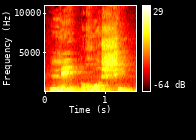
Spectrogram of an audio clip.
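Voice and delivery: "les rochers" said very slowly, with a French R and no final R; teacher model of "les rochers", ending on a clean E; slow French "les rochers" for students to copy; silent final letters. Shown as a demonstration. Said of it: "ese final no la pronunciamos".

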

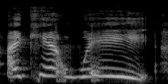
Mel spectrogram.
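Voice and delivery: high, slow, gushing excitement; eager. Acted. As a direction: stretch it out, thrilled. Eager about shopping.

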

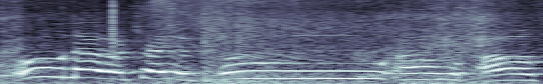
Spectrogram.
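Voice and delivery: high, drawn-out dismay; alarmed cry. Real, not acted. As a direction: cry out as your companion goes down. Companion gets knocked out in game.

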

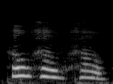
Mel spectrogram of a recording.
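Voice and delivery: chuckle. Acted. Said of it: "chuckled Daddy Pig".

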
